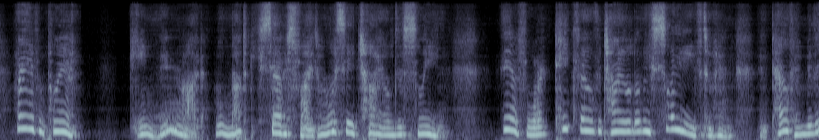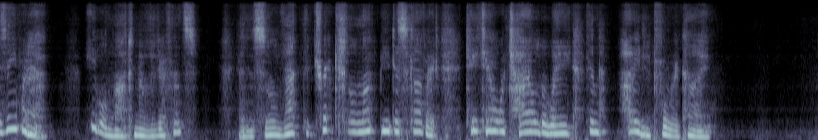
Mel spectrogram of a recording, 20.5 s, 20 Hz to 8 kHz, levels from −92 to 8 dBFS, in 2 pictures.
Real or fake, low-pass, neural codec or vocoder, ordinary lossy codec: fake; 7.2 kHz; codec, 24 kHz, 1 kbps, SNAC; AAC, 48 kbps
